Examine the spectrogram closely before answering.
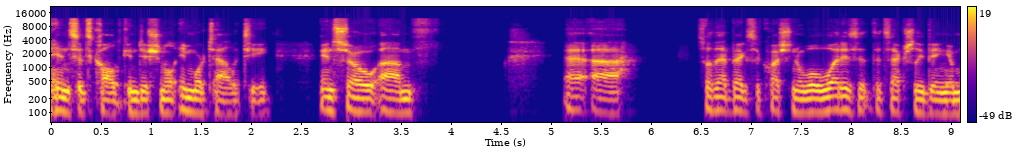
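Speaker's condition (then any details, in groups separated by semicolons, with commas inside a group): No condition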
